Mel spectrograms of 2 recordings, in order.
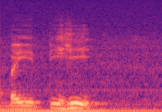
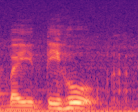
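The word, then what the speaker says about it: بَيْتِهِ: Jadi dibacanya ila baitihi, bukan ila baitihu. Salah. Kata baitihu salah. Harusnya baitihi.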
